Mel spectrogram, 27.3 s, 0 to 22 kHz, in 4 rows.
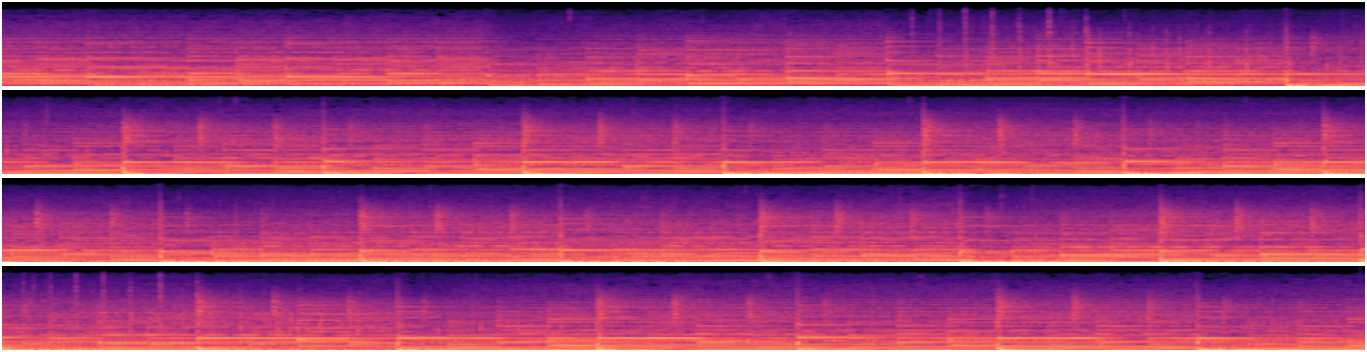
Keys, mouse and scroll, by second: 0.0-8.2 drag, 8.2-20.1 drag, 20.1 scroll down 1, 21.7 click, 22.6 scroll up 1, 23.9 scroll down 1.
